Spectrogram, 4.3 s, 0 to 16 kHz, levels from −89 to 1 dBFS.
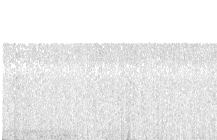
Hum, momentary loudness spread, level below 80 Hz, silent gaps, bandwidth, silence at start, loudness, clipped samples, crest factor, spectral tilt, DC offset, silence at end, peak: none; 1 LU; -78 dBFS; none; 11.5 kHz; 0.05 s; -58 LUFS; under 0.1%; 18 dB; -1 dB/octave; under 0.1%; 0 s; -42 dBFS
